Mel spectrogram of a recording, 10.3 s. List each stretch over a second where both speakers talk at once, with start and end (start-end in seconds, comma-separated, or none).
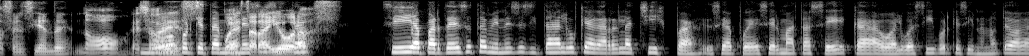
1.3-3.1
